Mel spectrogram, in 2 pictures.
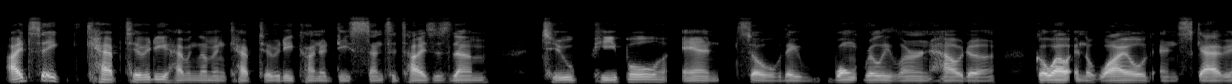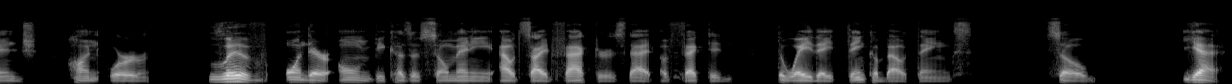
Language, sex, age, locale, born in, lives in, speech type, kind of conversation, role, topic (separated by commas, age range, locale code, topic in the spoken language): English, male, 18-19, en-US, United States, United States, conversation, podcast, guest, How can individuals make a real difference in protecting endangered species?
